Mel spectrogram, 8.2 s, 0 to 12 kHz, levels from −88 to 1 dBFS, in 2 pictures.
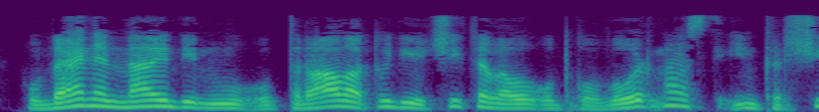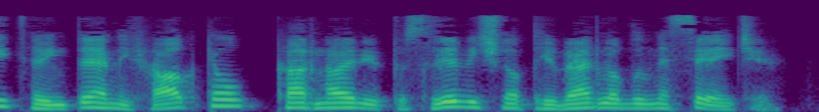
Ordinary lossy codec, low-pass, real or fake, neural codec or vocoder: MP3, 32 kbps; 7.2 kHz; fake; codec, 16 kHz, 0.5 kbps, FreqCodec, larger model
